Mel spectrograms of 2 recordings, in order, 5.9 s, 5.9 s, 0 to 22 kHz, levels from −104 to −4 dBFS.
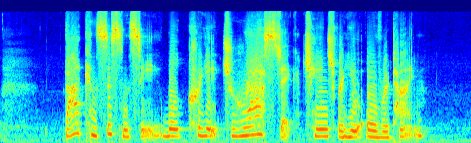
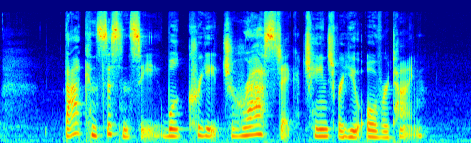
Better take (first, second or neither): second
